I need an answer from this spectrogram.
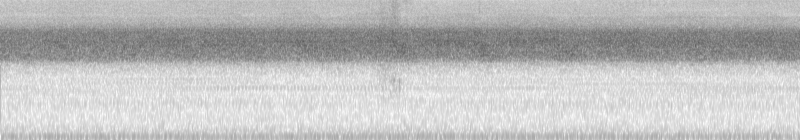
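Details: Cicadas in the Ozarks of Northwest Arkansas fill the air with a loud, steady, high-pitched droning chorus that never lets up.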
